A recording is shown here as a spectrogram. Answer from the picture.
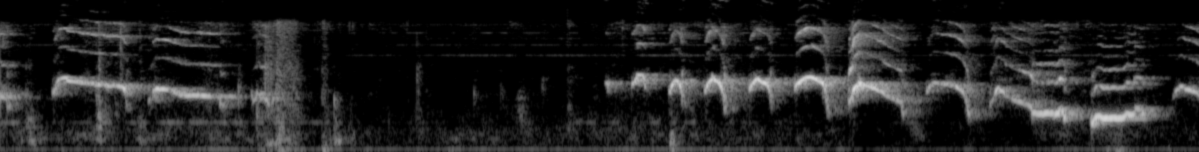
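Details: Several rescued puppies whimper almost nonstop in high, thin, falling whines with rich overtones. There is a brief gap near the middle, then a dense burst of overlapping yips and whines in the second half.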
